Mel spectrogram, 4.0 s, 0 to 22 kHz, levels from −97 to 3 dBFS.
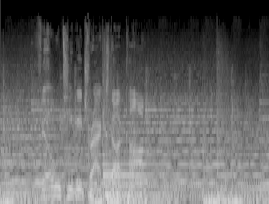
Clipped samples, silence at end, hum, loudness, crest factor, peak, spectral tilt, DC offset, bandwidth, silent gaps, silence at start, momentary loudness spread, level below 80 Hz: under 0.1%; 0 s; none; -24 LUFS; 18 dB; -6 dBFS; -6.5 dB/octave; under 0.1%; 14 kHz; none; 0 s; 8 LU; -28 dBFS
